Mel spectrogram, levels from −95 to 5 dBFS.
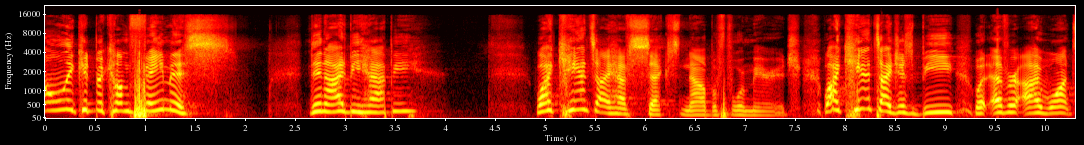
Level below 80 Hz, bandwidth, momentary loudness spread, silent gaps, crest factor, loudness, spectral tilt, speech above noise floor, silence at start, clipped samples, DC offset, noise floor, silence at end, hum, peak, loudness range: -52 dBFS; 16.5 kHz; 13 LU; none; 20 dB; -18 LUFS; -3.5 dB/octave; 47 dB; 0 s; under 0.1%; under 0.1%; -66 dBFS; 0.05 s; none; 0 dBFS; 3 LU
